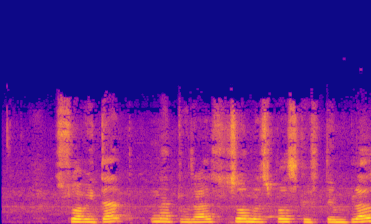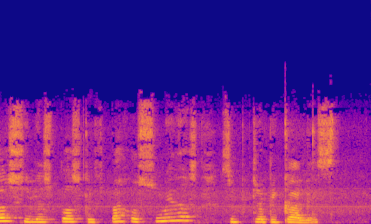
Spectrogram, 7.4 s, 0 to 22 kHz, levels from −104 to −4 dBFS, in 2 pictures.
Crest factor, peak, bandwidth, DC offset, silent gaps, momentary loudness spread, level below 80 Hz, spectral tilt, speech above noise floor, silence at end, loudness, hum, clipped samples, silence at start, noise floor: 18 dB; -4 dBFS; 13 kHz; under 0.1%; none; 11 LU; -72 dBFS; -2 dB/octave; 25 dB; 0.25 s; -20 LUFS; none; under 0.1%; 0.35 s; -45 dBFS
